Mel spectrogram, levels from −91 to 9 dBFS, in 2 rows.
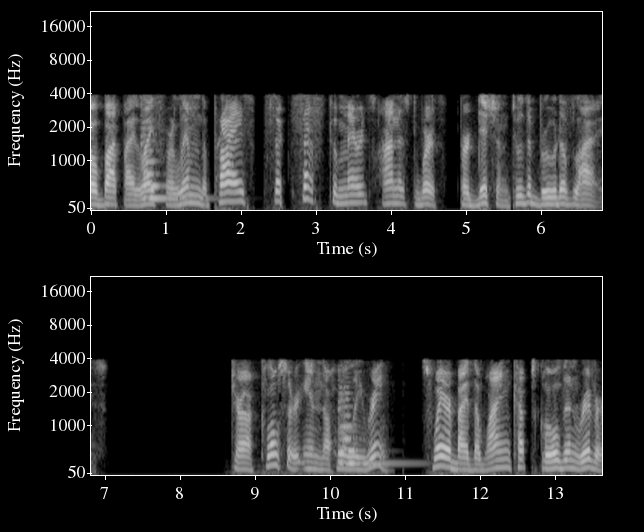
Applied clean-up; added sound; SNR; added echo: none; Bowed string instrument; 8 dB; none.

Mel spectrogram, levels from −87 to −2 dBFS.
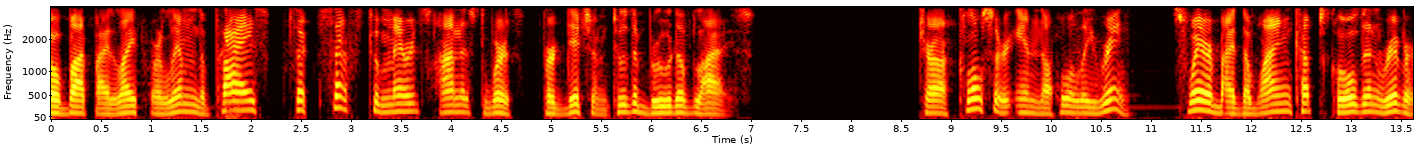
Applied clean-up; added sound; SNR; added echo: neural separator model SepFormer WHAM!.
